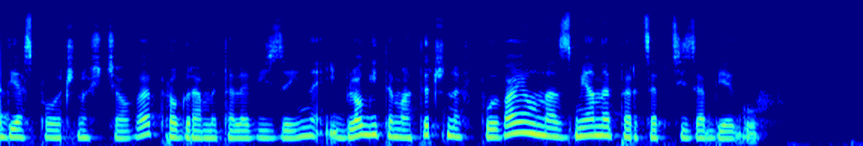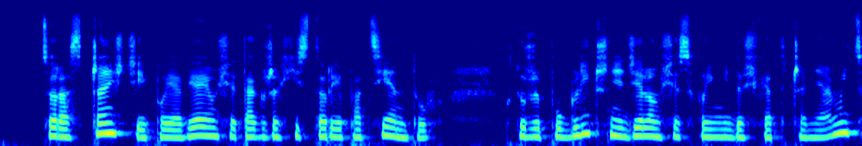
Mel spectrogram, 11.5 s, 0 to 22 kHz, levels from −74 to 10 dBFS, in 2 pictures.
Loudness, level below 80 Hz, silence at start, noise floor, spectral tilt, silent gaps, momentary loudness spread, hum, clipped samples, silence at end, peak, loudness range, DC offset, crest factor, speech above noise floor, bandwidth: -35 LUFS; -66 dBFS; 0 s; -68 dBFS; -4.5 dB/octave; none; 9 LU; none; under 0.1%; 0 s; -16 dBFS; 2 LU; under 0.1%; 18 dB; 34 dB; 16.5 kHz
